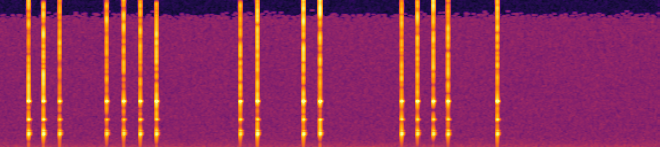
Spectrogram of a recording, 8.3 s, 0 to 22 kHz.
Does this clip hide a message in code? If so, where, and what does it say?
Yes: tap code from 0.4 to 6.3 s, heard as taps on glass, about 5 knocks a second. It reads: OGQ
